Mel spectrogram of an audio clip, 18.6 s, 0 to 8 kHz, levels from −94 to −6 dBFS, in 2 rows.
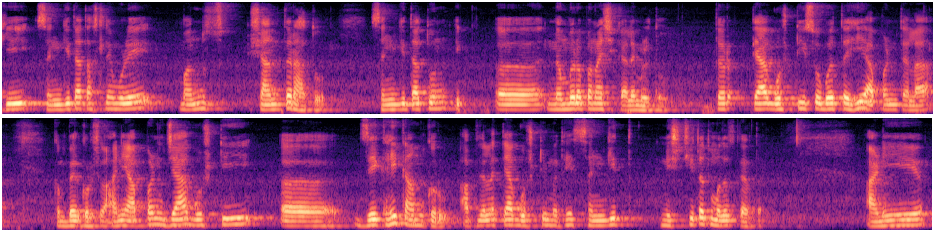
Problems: none marked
